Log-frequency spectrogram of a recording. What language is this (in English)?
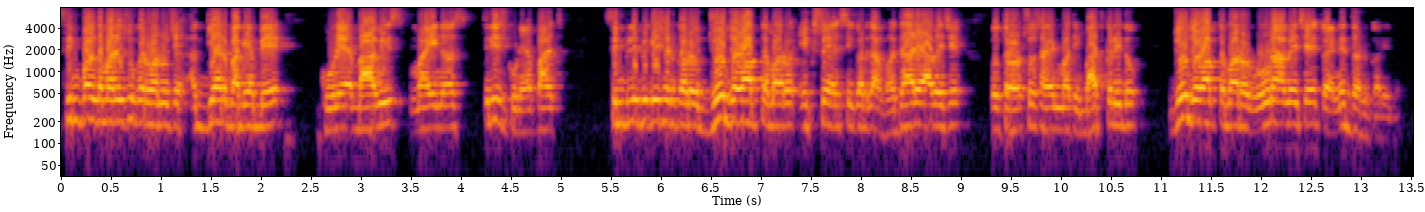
Gujarati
